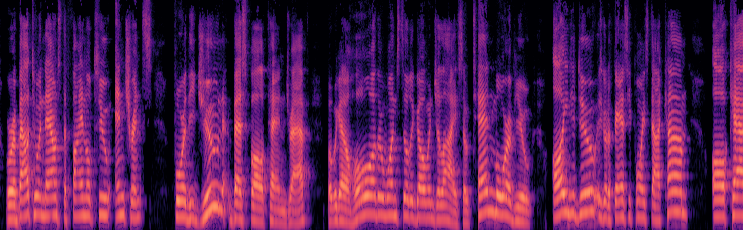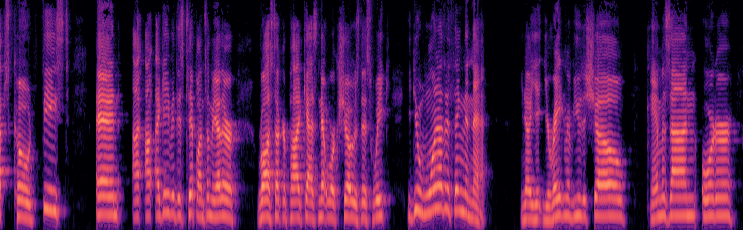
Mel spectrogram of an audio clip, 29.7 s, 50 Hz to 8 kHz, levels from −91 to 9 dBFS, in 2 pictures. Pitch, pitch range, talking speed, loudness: 170 Hz, 155-185 Hz, 170 wpm, -19 LUFS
